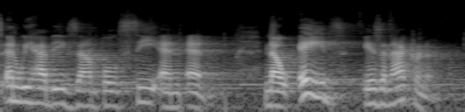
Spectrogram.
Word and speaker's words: CNN: as aids one word cnn is pronounced as c n n as separate letters now that we know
